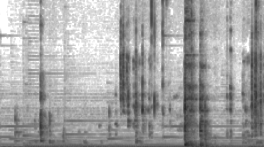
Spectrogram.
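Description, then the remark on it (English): Water drips and trickles, a run of small liquid plops and splashes with a brief louder splash midway, over a low steady hum. “He didn't share his icy cold water.”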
